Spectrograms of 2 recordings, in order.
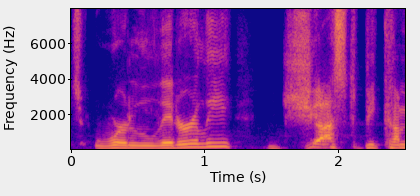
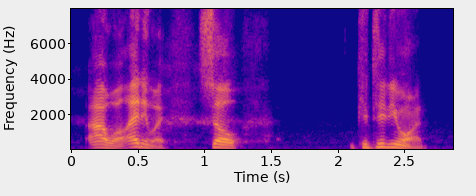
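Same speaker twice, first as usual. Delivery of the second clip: plain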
